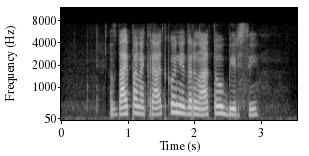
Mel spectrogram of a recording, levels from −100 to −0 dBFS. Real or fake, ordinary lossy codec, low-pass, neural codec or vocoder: real; none; 7.2 kHz; none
